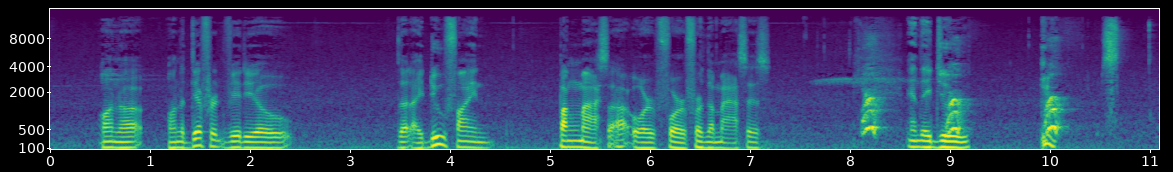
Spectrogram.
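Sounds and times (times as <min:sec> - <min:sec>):
speech: 0:00.5 - 0:02.5, 0:03.5 - 0:04.5, 0:05.1 - 0:07.3, 0:08.0 - 0:09.3, 0:09.9 - 0:10.8
short breathy dog huff: 0:08.1 - 0:09.2
single sharp dog bark: 0:08.1 - 0:09.3, 0:09.9 - 0:10.3.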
